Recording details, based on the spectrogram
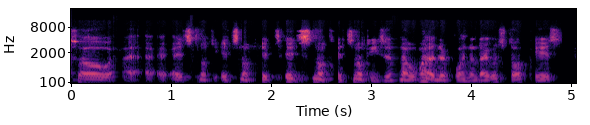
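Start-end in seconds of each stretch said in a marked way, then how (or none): none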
